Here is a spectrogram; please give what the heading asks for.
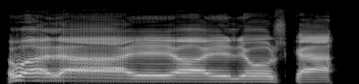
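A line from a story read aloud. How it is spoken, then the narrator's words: Drunken shout, laughing loudly. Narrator (Russian): Пьяный рачитель громко хохотал и кричал сыну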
